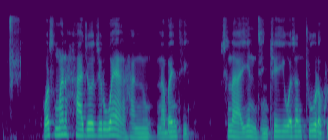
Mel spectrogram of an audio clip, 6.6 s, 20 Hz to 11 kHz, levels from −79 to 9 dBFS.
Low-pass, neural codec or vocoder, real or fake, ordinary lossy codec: 7.2 kHz; codec, 16 kHz, 4 kbps, X-Codec, HuBERT features, trained on balanced general audio; fake; none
